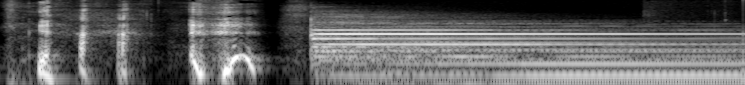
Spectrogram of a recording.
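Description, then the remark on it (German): A brief burst of voice gives way to a single loud strike of a large bell, its deep, rich tone ringing on and sustaining steadily to the end. “dieses Jahr mal so eine richtige Glocke nehmen. So … mäßig.”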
